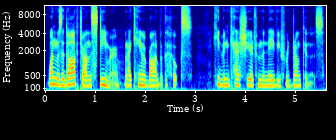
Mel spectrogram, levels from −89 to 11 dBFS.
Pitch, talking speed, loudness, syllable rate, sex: 185 Hz, 235 wpm, -21 LUFS, 6.2 syllables/s, female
